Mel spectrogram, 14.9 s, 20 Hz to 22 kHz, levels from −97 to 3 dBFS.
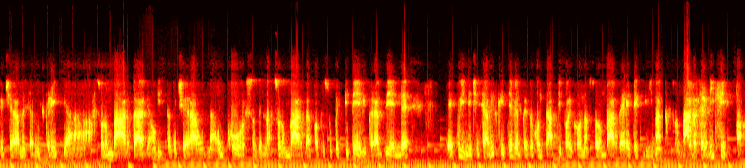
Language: Italian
